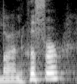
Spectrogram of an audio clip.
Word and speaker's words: Bonhoeffer: I learned last week that, strictly speaking, in the German language, it should be pronounced Bonhoeffer.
